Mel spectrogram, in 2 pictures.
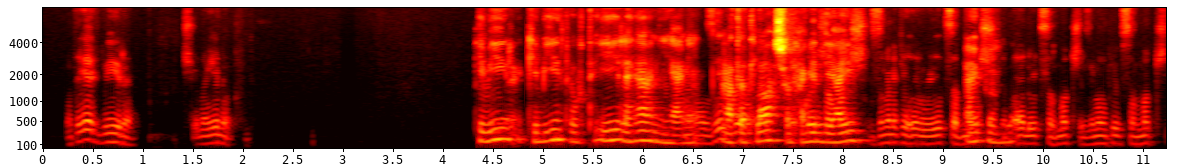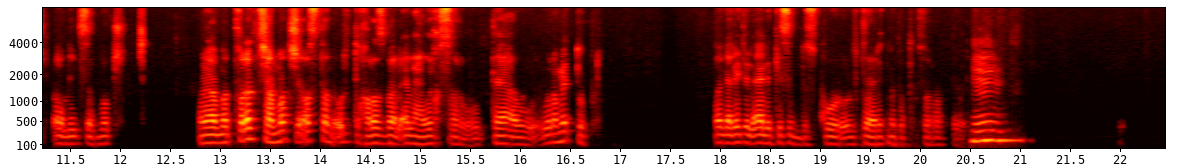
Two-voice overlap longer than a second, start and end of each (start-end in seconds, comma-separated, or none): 6.4-8.3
